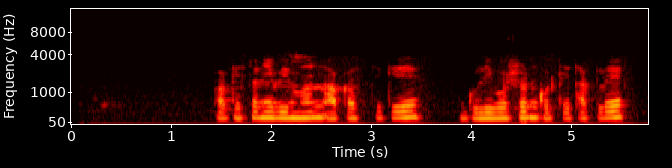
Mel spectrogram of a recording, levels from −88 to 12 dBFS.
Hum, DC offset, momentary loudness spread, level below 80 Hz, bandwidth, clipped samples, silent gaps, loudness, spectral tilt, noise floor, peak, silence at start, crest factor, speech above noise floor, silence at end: none; under 0.1%; 11 LU; -68 dBFS; 4.1 kHz; under 0.1%; none; -34 LUFS; -11.5 dB/octave; -77 dBFS; -16 dBFS; 1.45 s; 18 dB; 44 dB; 0.25 s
